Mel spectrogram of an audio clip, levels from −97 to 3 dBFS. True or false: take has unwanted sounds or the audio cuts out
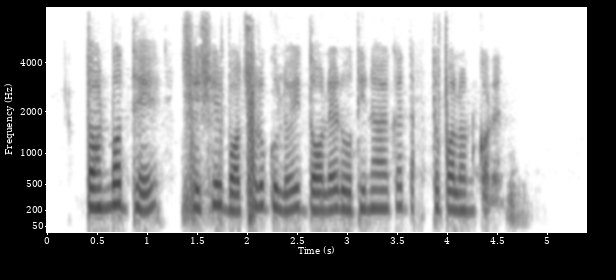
true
